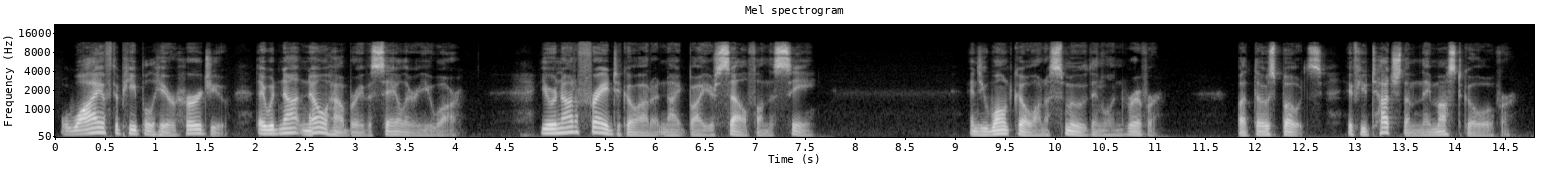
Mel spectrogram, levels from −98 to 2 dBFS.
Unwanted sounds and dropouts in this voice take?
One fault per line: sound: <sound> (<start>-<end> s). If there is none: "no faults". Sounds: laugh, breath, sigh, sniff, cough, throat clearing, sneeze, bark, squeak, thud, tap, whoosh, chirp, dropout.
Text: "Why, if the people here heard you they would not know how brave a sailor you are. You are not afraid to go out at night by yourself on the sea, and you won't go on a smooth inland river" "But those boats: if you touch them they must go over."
no faults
